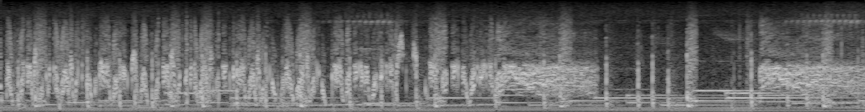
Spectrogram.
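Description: Vinyl record scratched by hand on a DJ turntable, in rapid back-and-forth strokes cut with the mixer, over a musical backing of held notes that step through a melody. The strokes come thick and fast for the first five seconds, then give way to a longer, smoother scratch.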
